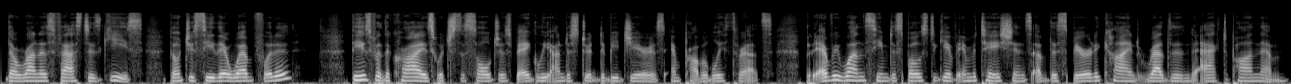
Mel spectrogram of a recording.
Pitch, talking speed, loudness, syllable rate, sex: 160 Hz, 205 wpm, -20 LUFS, 6.0 syllables/s, female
